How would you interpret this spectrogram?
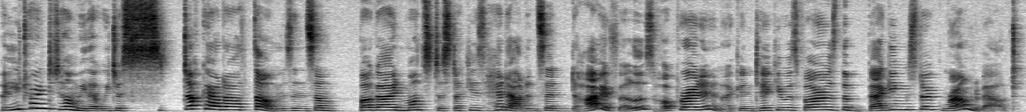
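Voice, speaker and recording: A bewildered, sarcastic everyman from a radio play, played by a woman, high in pitch and very animated. The delivery is incredulous and exasperated, in an echoey room. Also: moderate pace, few pauses, close to an everyday voice. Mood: dazed, sarcastic. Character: bewildered, exasperated, sarcastic ordinary Englishman swept into space. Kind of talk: radio play read-through. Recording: roomy, echoing room sound.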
